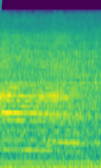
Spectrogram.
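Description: Ewes in a barn bleat loudly and close by, in a dense, overlapping chorus that holds steady for the whole second.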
